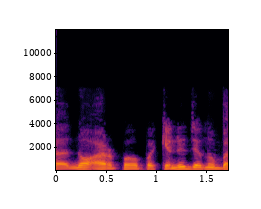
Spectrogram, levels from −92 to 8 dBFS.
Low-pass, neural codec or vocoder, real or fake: 7.2 kHz; codec, 16 kHz, 0.5 kbps, X-Codec, WavLM features, trained on Multilingual LibriSpeech; fake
